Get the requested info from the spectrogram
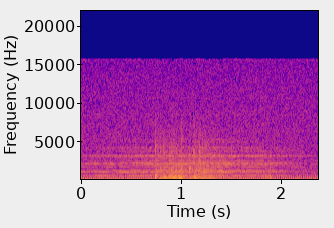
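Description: Tense television drama score with held chords, joined about three-quarters of a second in by a sudden louder hit that fades within about half a second.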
